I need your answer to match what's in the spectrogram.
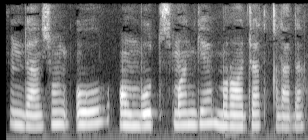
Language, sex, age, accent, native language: Uzbek, female, 18-24, Qashqadaryo, Uzbek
